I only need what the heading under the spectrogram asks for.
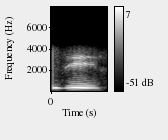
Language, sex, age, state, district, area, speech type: Hindi, female, 30-45, Bihar, Samastipur, urban, conversation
